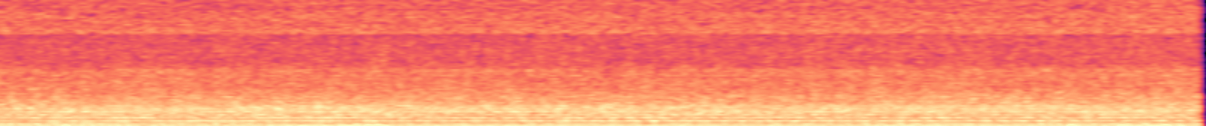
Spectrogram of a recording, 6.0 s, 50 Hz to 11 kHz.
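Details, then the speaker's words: 2005 Ford Crown Victoria police V8 after replacing grounded number 4 coil and plug (had blown fuse 9, codes P0351-P0358); even steady idle, no misfire, stumble or ticking, running to check fuse: normal idle. "That's pretty smooth. Sounds good. We'll let it run. We'll let it run for 5 minutes."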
